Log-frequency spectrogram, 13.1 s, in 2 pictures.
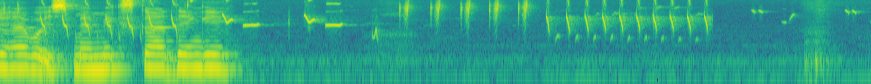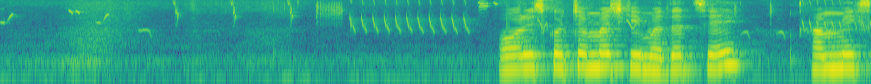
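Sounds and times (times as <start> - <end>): small birds chirping: 0.0 - 13.0
soft rustle: 6.0 - 8.8.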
